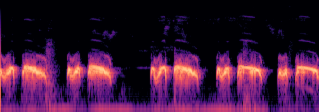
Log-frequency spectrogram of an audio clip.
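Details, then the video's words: Spotted dove giving repeated two-part coos. A short quavering note leads into a longer, drawn-out hoarse coo. Four such phrases come in quick succession over a faint low hum. "CU CƯỜM GÁY"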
